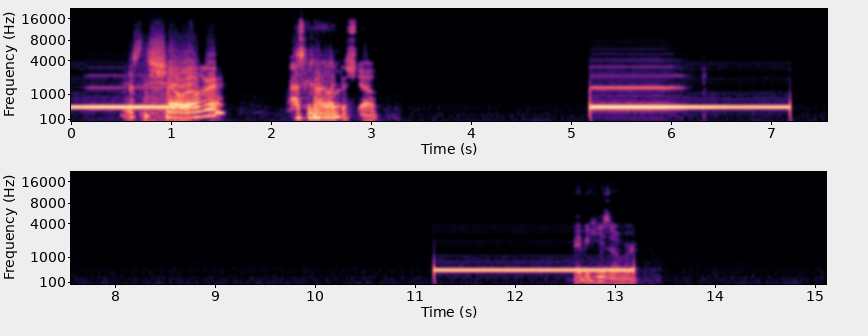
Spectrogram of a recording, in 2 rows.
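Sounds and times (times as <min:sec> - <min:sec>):
outgoing phone call tone: 0:00.0 - 0:01.0, 0:05.2 - 0:07.2, 0:11.2 - 0:13.2
speech: 0:00.6 - 0:01.6, 0:02.2 - 0:03.2.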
